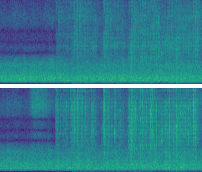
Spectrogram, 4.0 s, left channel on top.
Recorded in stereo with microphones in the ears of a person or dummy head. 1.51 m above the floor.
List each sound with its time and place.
1.1 s crumpling: 40° right (ahead or behind), 1.7 m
